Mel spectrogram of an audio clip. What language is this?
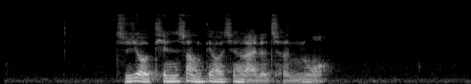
Chinese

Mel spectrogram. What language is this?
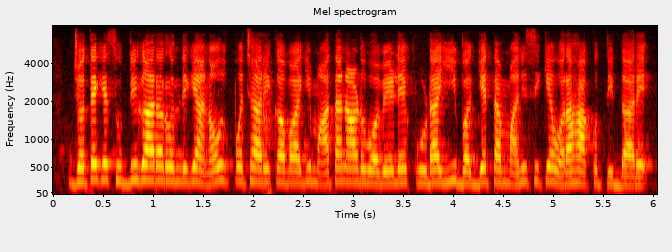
Kannada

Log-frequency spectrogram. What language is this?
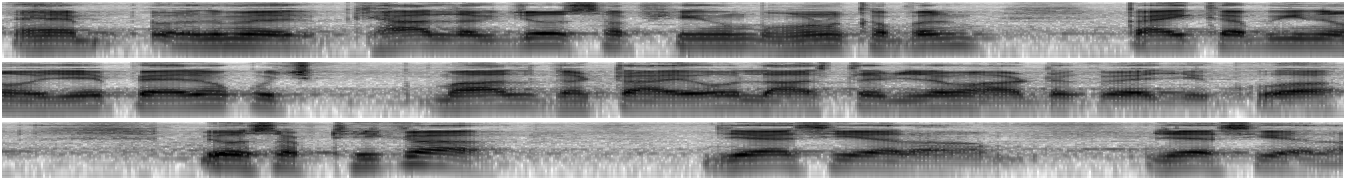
Sindhi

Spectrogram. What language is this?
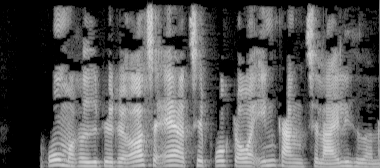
Danish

